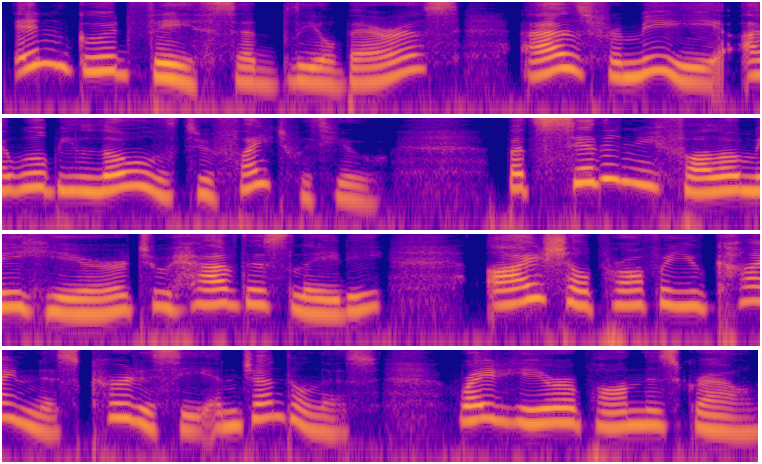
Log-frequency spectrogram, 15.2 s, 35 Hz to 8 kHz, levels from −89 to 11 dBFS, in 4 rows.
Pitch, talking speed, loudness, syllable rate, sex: 230 Hz, 155 wpm, -18 LUFS, 4.1 syllables/s, female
